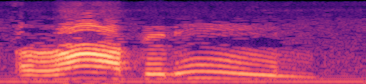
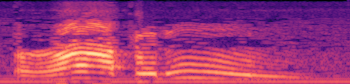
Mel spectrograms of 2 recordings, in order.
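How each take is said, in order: No difference in how they are said.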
